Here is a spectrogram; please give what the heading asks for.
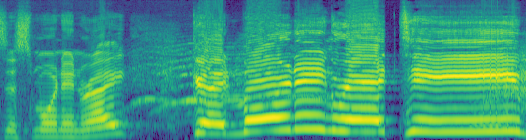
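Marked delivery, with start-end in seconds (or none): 1.5-3.9 drawn-out shout. Acted. Leader cueing the kids' greeting.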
